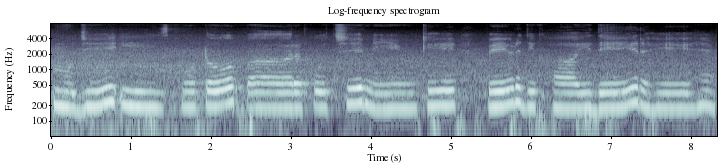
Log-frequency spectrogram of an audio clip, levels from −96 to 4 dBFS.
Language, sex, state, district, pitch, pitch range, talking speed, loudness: Hindi, female, Madhya Pradesh, Umaria, 185 Hz, 180-200 Hz, 85 wpm, -14 LUFS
